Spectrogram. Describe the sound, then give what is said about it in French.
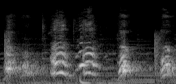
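A dog barks about five times in quick, slightly uneven succession, fairly loud, with short yelping tones and no voices; dogs rode on the platform of early tramways in Rennes. “Pour profiter du voyage, les chiens doivent quant à eux payer demi-tarif et rester sagement sur la plateforme.”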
